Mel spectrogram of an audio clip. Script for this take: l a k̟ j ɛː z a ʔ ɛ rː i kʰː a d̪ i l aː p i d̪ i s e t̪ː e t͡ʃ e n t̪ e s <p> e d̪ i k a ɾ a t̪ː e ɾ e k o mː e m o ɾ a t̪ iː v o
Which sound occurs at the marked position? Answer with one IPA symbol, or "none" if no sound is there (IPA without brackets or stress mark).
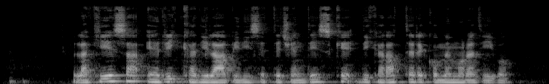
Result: k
